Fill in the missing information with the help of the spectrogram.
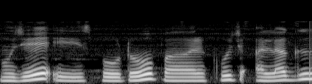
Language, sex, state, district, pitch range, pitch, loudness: Hindi, female, Madhya Pradesh, Umaria, 170-205 Hz, 175 Hz, -14 LUFS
